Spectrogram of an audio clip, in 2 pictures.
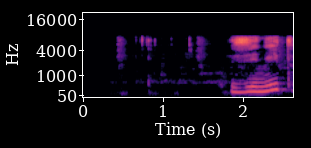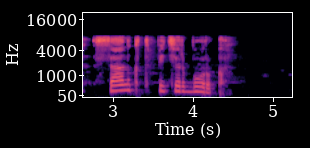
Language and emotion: Russian, neutral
